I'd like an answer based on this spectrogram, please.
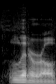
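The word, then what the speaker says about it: littoral: literal combat ship production operation and support the literal that's how it's pronounced these ships have been a government Nightmare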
